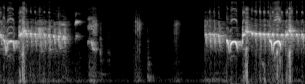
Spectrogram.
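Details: Red-headed prinia call meant to provoke wild territorial males: two harsh, buzzy trilled bursts separated by a second of near silence with a few faint ticks.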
